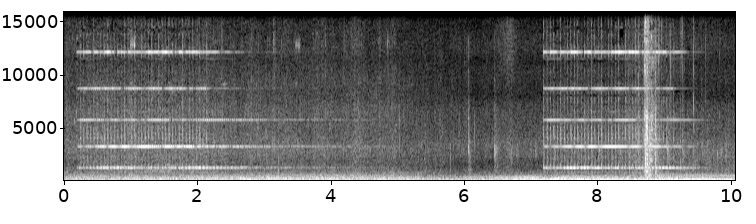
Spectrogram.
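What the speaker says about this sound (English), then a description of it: "The payphone at the edge of the plaza was ringing again." Payphone at the edge of a plaza ringing in the game Alan Wake 2, thin electronic trill bursts stopping and resuming over a steady rumbling rain-and-thunder ambience, moderately faint and somewhat distant.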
